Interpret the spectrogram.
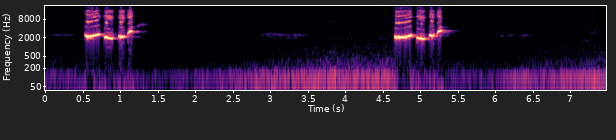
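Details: White-rumped shama, named as a male Indonesian bird on a master track for pet birds to answer, gives two identical loud whistled phrases about four seconds apart, each a rapid set of rising notes.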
